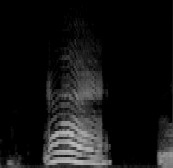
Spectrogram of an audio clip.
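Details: Newborn puppy in the Philippines calling for help before being saved: one long, loud, high whining cry that rises slightly then slides down, followed by the start of a second cry, with a faint short squeak before it.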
